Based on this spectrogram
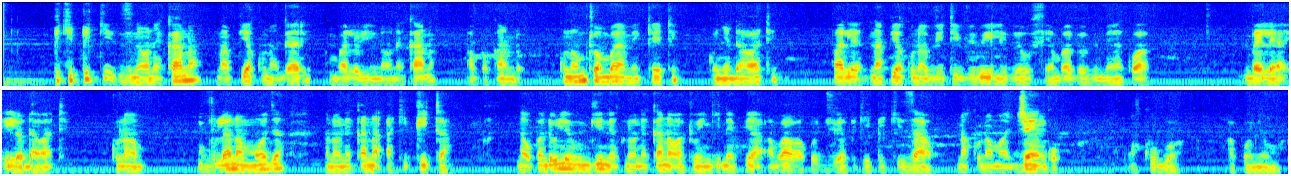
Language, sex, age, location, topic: Swahili, male, 18-24, Kisumu, government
